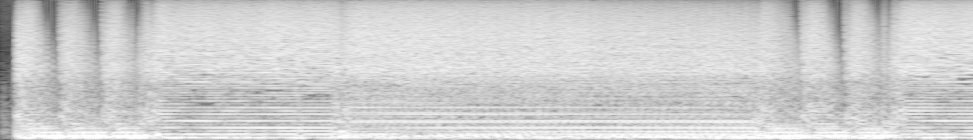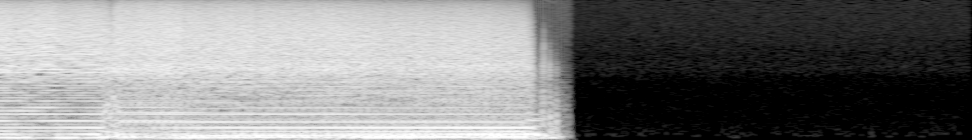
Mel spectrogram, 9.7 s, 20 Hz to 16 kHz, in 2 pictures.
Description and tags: Metal Guitar Loops All but number 4 need to be trimmed in this pack. they are all 130 BPM 440 A with the low E dropped to D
